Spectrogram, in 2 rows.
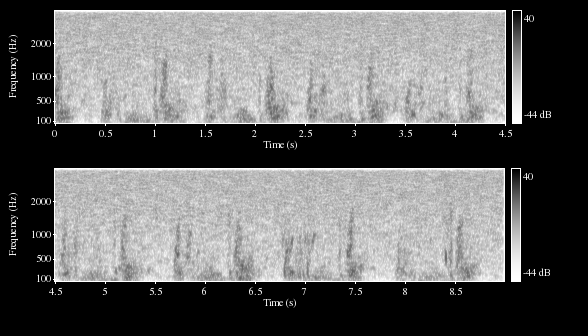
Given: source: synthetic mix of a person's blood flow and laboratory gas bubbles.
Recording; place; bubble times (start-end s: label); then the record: Doppler ultrasound of blood flow; precordium
6.75-7.14 s: bubbles
8.38-8.46 s: bubbles
From the record:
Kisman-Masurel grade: 123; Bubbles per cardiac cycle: 1 to 2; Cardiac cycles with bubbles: 10 to 50%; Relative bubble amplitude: loud (0.450 to 0.775); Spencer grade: 2 (many but less than half of the cardiac periods contain bubble signals, singularly or in groups); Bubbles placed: only in the low amplitude regions of the cardiac cycle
